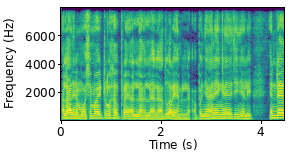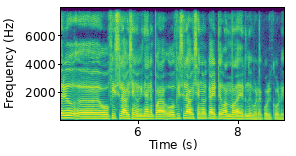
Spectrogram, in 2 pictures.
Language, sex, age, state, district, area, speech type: Malayalam, male, 60+, Kerala, Kozhikode, urban, spontaneous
